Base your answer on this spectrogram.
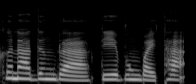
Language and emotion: Bodo, neutral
